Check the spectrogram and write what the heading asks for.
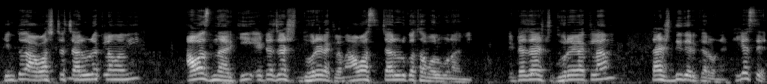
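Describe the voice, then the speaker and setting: A man's voice: high-pitched, fast, bright, forceful tone, slight background noise. A man teaching a class how to pronounce Quranic recitation. He demonstrates the sounds aloud and keeps checking in with his students. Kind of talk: classroom pronunciation lesson.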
